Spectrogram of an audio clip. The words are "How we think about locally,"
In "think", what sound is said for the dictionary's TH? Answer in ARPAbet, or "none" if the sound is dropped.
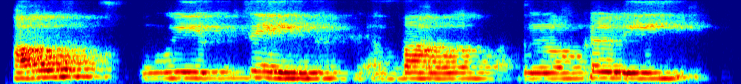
S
